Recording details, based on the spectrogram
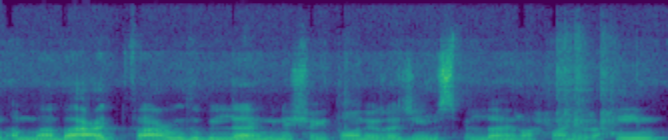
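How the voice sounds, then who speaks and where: A man teaching a Quran recitation and tafseer lesson, chanting verses slowly and melodically, then explaining them in quick conversational speech. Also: mid-range voice, warm tone.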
